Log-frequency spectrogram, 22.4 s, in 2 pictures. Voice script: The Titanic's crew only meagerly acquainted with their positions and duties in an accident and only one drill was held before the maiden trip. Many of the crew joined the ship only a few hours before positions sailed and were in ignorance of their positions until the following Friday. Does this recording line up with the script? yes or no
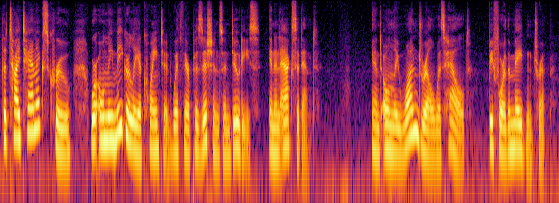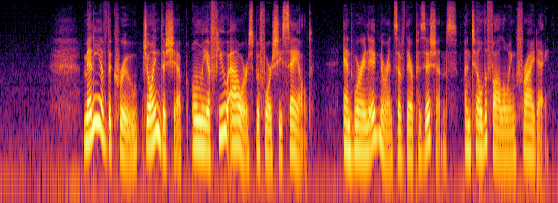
no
